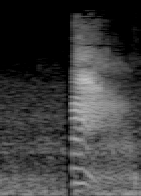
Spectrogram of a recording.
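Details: Domestic cat giving a single short, harsh meow that starts abruptly and fades over about half a second, with a noisy, breathy edge over a low steady background hum.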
